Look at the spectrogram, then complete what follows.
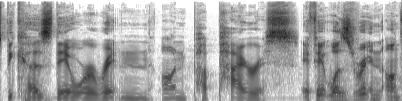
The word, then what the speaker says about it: papyrus: First, I've realized that I was pronouncing it wrong. It's not papyrus, it's papyrus.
